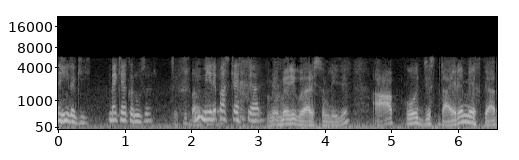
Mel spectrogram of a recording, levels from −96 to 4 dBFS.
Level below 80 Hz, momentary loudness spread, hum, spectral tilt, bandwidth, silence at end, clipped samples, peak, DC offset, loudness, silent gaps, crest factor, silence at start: -46 dBFS; 14 LU; none; -8 dB/octave; 6.2 kHz; 0 s; under 0.1%; -16 dBFS; under 0.1%; -31 LUFS; none; 14 dB; 0 s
